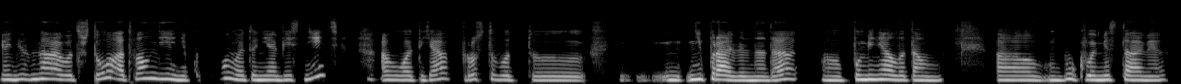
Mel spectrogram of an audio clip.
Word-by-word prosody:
я 220 Hz, -1 st, 0 dB
не 220 Hz, +2 st, +1 dB
знаю 245 Hz, 0 st, +1 dB
вот 215 Hz, -1 st, -3 dB
что, 275 Hz, +7 st, -4 dB
от 220 Hz, -5 st, -2 dB
волнения, 250 Hz, -6 st, +1 dB
по-другому 255 Hz, +3 st, -5 dB
это 205 Hz, +1 st, -3 dB
не 205 Hz, 0 st, +3 dB
объяснить. 215 Hz, -, -3 dB, 0.4 s
Вот 205 Hz, -1 st, -1 dB
я 215 Hz, +7 st, -2 dB
просто 220 Hz, +2 st, -7 dB
вот, 205 Hz, -2 st, -2 dB, 0.2 s
э, -, -, -5 dB
н 185 Hz, -1 st, -2 dB, 0.3 s
н 195 Hz, +1 st, -3 dB
неправильно, 200 Hz, -5 st, +4 dB
да, 215 Hz, +6 st, 0 dB, 0.3 s
э, -, -, -4 dB, 0.3 s
поменяла, 225 Hz, -2 st, +4 dB
там, 190 Hz, -1 st, 0 dB, 0.5 s
а, 200 Hz, -1 st, +1 dB
буквы 195 Hz, +2 st, 0 dB
местами. 200 Hz, -1 st, +1 dB
205 Hz, 130 wpm, -22 LUFS, 195-225 Hz, 0.5 s, неправильно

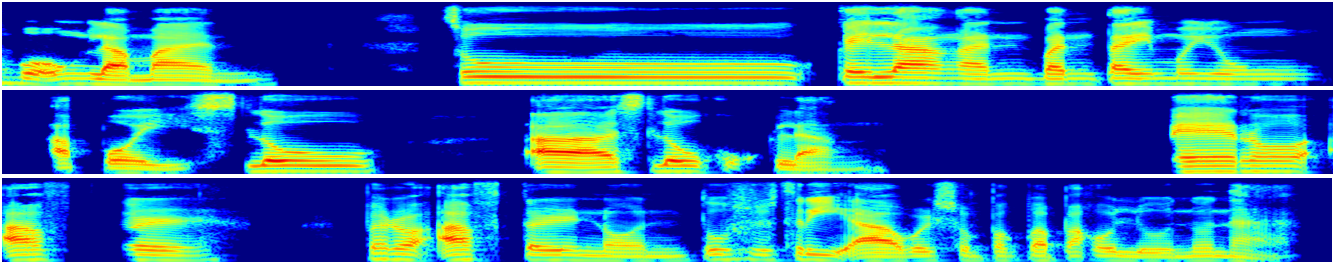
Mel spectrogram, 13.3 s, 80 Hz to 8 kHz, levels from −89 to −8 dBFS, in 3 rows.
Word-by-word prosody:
buong 140 Hz, -2 st, -2 dB
laman. 115 Hz, -2 st, +2 dB, 0.6 s
So, 160 Hz, -, -2 dB, 1.2 s
kailangan 150 Hz, -4 st, +4 dB
bantay 140 Hz, +1 st, +2 dB
mo 140 Hz, -, -7 dB
'yung 130 Hz, -1 st, -9 dB, 0.2 s
apoy, 110 Hz, -2 st, -2 dB
slow, 150 Hz, 0 st, +1 dB, 0.5 s
ah, 125 Hz, -1 st, +8 dB
slow 145 Hz, +2 st, 0 dB
cook -, -, -16 dB
lang. 95 Hz, -2 st, -5 dB, 1.0 s
Pero 145 Hz, +1 st, +3 dB
after 135 Hz, -2 st, -1 dB, 0.5 s
pero 145 Hz, -2 st, 0 dB
after 135 Hz, -1 st, +1 dB
nun, 110 Hz, -2 st, -8 dB
2 140 Hz, -, -5 dB
to 135 Hz, -2 st, -11 dB
3 135 Hz, -2 st, -1 dB
hours 110 Hz, +2 st, +2 dB
'yung -, -, -18 dB
pag-papakulo 115 Hz, -1 st, -7 dB
nun, 115 Hz, 0 st, -10 dB
ah. 95 Hz, -7 st, -10 dB
130 Hz, 115 wpm, -26 LUFS, 115-145 Hz, 1.2 s, ah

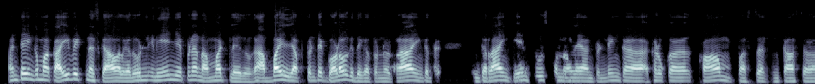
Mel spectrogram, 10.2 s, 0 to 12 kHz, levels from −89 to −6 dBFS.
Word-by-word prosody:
అంటే 175 Hz, +6 st, 0 dB
ఇంక 195 Hz, 0 st, -4 dB
మాకు 170 Hz, -, +2 dB
ఐ -, -, -1 dB
విట్నెస్ 190 Hz, -8 st, -1 dB
కావాలి 130 Hz, +2 st, +5 dB
గదా! 130 Hz, -, -1 dB
ఓడు 160 Hz, -, -3 dB
నేను 155 Hz, 0 st, -6 dB
ఏం 185 Hz, -, -5 dB
జెప్పినా 170 Hz, +1 st, -2 dB
నమ్మట్లేదు. 130 Hz, -5 st, 0 dB, 0.2 s
అబ్బాయిలు 165 Hz, +5 st, +5 dB
జెప్తుంటే 145 Hz, +3 st, -1 dB
గొడవకు 165 Hz, +5 st, +3 dB
దిగుతున్నడు. 120 Hz, -2 st, -6 dB
రా 150 Hz, -, +7 dB
ఇంకా 130 Hz, -, -7 dB
ద -, -, -12 dB, 0.5 s
ఇంకా 130 Hz, +1 st, -3 dB
రా 145 Hz, -, +5 dB
ఇంకేం 150 Hz, +2 st, -6 dB
చూసుకుందాంలే 145 Hz, -5 st, -6 dB
అంటుంటే, 125 Hz, +2 st, -9 dB
ఇంకా 140 Hz, -1 st, -4 dB, 0.2 s
అక్కడ 145 Hz, -, -7 dB
ఒక 145 Hz, -, -7 dB, 0.4 s
కామ్ 155 Hz, +4 st, +2 dB, 0.2 s
పర్సన్ 120 Hz, +1 st, -5 dB, 0.2 s
కాస్త 125 Hz, 0 st, -1 dB
145 Hz, 175 wpm, -22 LUFS, 130-160 Hz, 0.5 s, రా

